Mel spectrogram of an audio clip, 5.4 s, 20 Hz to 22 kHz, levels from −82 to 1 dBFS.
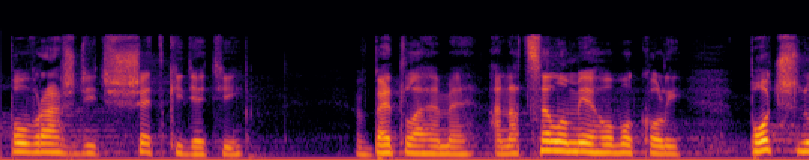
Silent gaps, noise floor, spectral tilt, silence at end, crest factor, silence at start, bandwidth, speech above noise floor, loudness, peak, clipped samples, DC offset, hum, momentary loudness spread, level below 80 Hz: none; -59 dBFS; -5.5 dB/octave; 0 s; 20 dB; 0.05 s; 10 kHz; 40 dB; -20 LUFS; 0 dBFS; under 0.1%; 2%; none; 11 LU; -48 dBFS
